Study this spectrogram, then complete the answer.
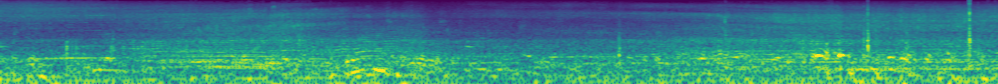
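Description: A crowd of men and women murmurs and chats nearby outdoors.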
